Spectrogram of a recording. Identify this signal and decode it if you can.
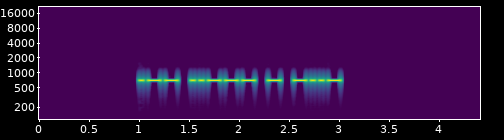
Morse code, heard as a keyed tone, about 27 wpm, 700 Hz. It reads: W2TX
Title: K1USN SST QSO Practice - 28wpm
